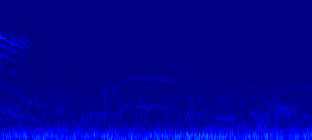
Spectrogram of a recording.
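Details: Cat giving one clear, rising-then-falling meow midway, preceded by the tail of another cry, against constant low-pitched rumbling background noise.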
